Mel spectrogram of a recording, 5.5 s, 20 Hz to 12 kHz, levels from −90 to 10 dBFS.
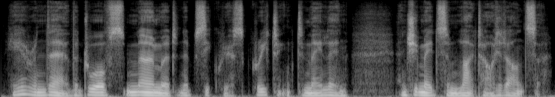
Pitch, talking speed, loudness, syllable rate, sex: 90 Hz, 185 wpm, -20 LUFS, 5.7 syllables/s, male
